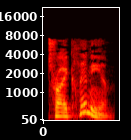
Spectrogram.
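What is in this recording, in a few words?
"triclinium", British English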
